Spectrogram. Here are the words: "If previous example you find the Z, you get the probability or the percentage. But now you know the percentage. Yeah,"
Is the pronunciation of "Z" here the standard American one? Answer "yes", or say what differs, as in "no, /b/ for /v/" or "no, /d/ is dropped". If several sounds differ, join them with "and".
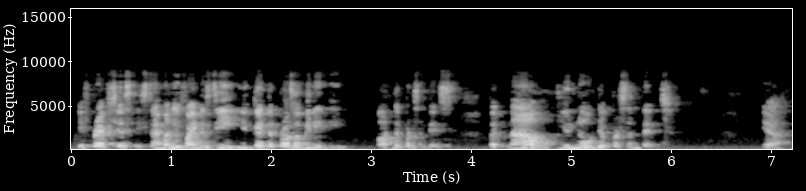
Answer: no, /s/ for /z/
